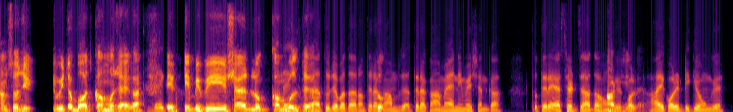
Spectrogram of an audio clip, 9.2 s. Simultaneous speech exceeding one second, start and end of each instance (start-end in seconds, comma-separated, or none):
none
